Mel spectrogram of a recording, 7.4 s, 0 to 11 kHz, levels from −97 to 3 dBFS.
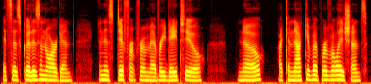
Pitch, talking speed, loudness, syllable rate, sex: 165 Hz, 155 wpm, -19 LUFS, 4.8 syllables/s, female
